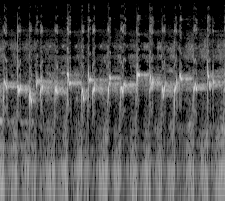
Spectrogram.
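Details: Sooty-headed bulbul in energetic fighting song, long rapid type, about four or five quick slurred whistled notes per second, steady and unbroken, in a quiet setting.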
